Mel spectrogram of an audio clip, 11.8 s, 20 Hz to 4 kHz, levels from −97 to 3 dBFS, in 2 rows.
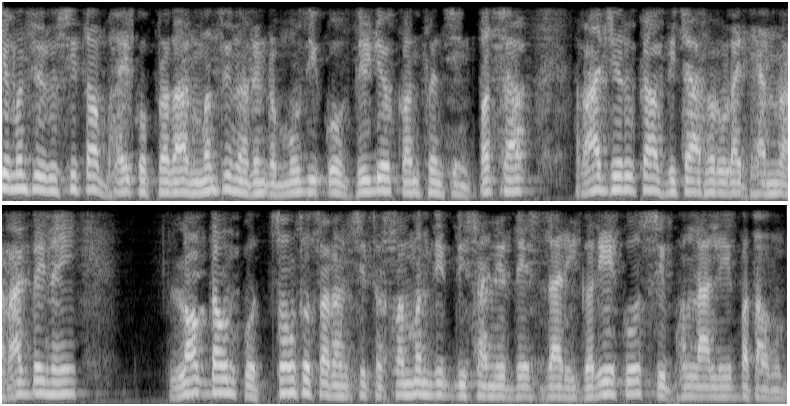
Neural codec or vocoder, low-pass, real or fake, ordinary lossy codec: vocoder, 44.1 kHz, 128 mel bands, Pupu-Vocoder; 3.6 kHz; fake; none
